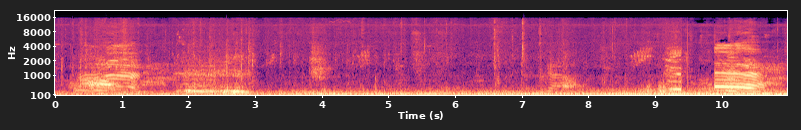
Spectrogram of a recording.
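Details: Tame cows herded to a grazing field; a bent, wavering moo opens, a low groan follows, then a long stretch of rumbling ground noise before a final rising moo.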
